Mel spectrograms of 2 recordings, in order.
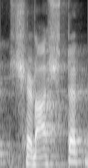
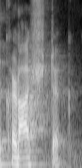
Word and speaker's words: Shadashtak: I've written up there Shadashtak, but it's actually usually pronounced in the Sanskrit as a Khadashtak. So we are taking S or it's actually Khadashtak.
